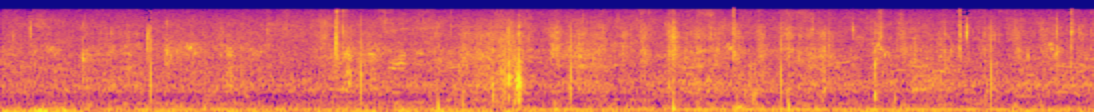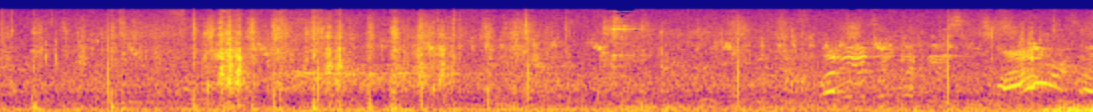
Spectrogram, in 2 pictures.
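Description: Hoofbeats of a horse cantering on arena sand and jumping a small fence, heard as scattered soft knocks over a steady low rumble, with faint voices in the background.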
